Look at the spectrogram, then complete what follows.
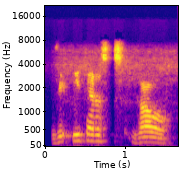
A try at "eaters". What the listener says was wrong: Okay, so here you're saying eaters. Okay, you're rolling your R. Watch your tongue on the word eaters. The eaters grow.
